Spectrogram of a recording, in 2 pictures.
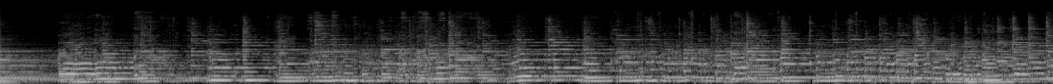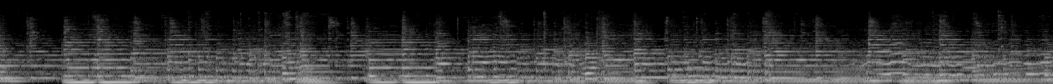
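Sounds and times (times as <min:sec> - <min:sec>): plucked strings: 0:00.0 - 0:21.0.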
